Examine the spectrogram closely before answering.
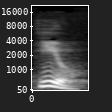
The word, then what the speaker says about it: io: "io", "io" 입니다 . "io" 라고 말 할 때 는 "i" 와 "o" 를 붙여서 발음 합니다 .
